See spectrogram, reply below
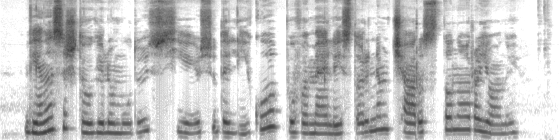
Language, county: Lithuanian, Vilnius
